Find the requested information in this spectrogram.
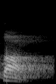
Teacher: ठीक, उसके बाद जब आप सा बोलोगे, सा, तो सा में फिर आप नोटिस करोगे कि जो हमारी जीभ का आगे का हिस्सा है ये ना तो मूर्धा पे लग रहा है, ना तालू पे लग रहा है, ना दांतों पे लग रहा है, ये इसके बीच में लग रहा है कहीं, कहां पे, मसूड़ों पे। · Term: वत्सर्य व्यंजन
